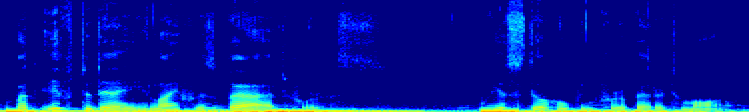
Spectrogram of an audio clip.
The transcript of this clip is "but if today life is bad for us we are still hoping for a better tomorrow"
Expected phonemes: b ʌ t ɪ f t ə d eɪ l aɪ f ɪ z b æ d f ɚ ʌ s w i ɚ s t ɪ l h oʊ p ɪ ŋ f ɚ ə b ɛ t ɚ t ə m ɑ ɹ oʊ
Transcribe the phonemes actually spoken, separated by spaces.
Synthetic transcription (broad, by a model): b ʌ t ɪ f t ə d eɪ l aɪ f ɪ z b æ d f ɚ ʌ s w i ɚ s t ɪ l h oʊ p ɪ ŋ f ɚ ə b ɛ t ɚ t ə m ɑ ɹ oʊ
